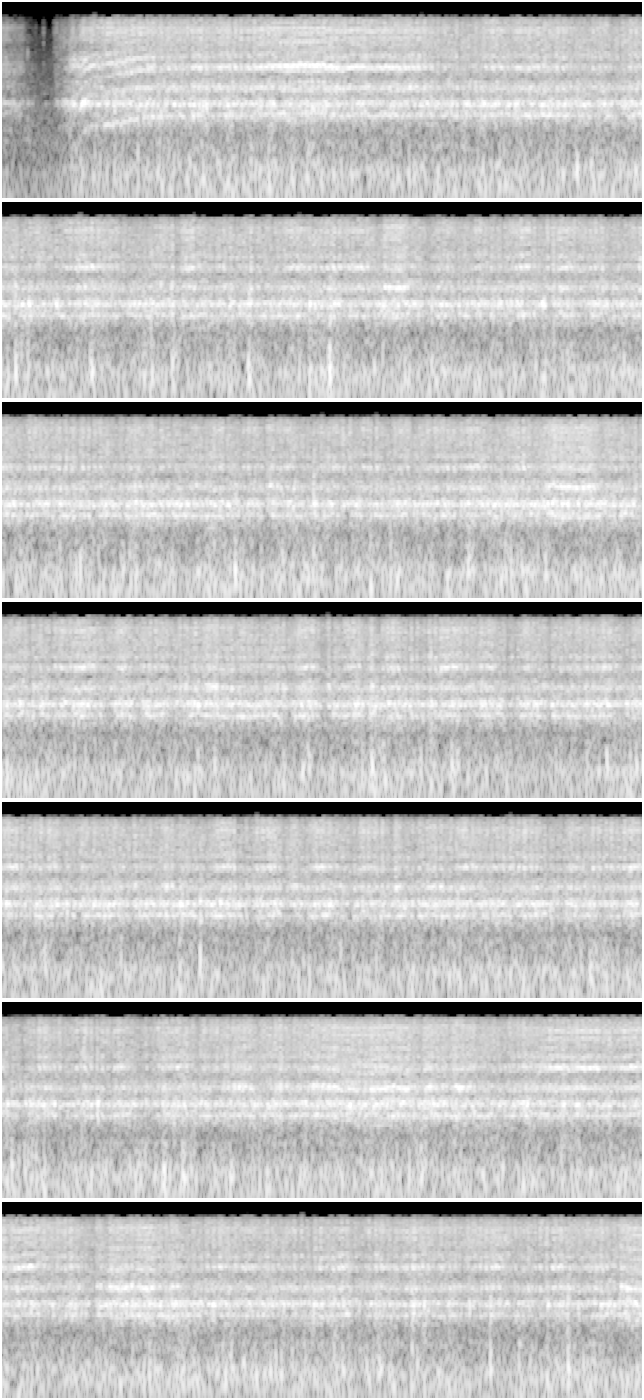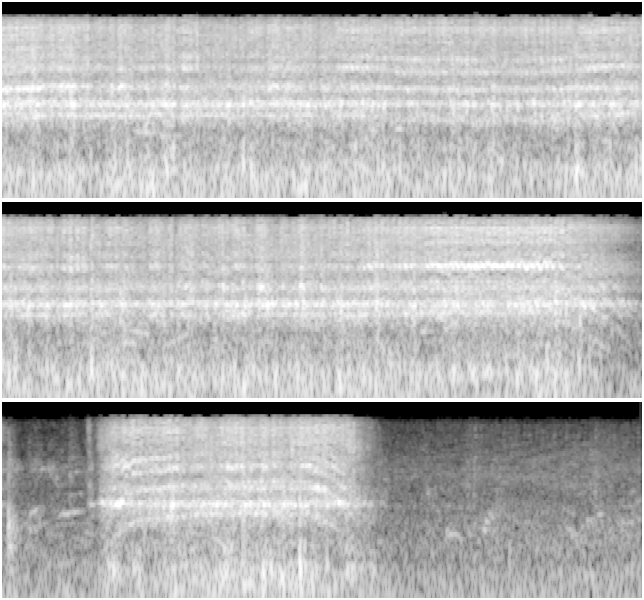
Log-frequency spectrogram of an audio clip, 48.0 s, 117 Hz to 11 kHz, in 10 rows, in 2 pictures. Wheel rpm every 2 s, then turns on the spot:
100, 210, 210, 210, 210, 210, 210, 210, 210, 210, 210, 210, 210, 210, 210, 210, 210, 210, 200, 210, 220, 100, 150, 10.
46-48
